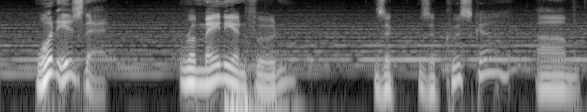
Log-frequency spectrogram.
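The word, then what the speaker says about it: zacuscă: Zakuska? Pronounce. How do you pronounce that? Let me see this. God, I don't want AI mode. Eat shit. Zakuska. Okay, I actually pronounced it correctly.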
